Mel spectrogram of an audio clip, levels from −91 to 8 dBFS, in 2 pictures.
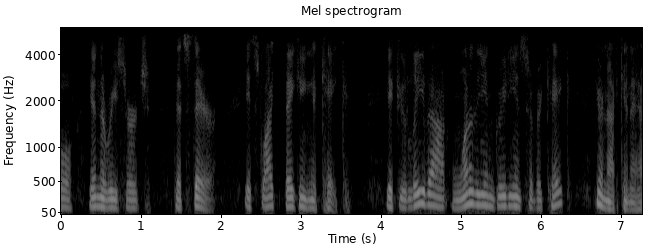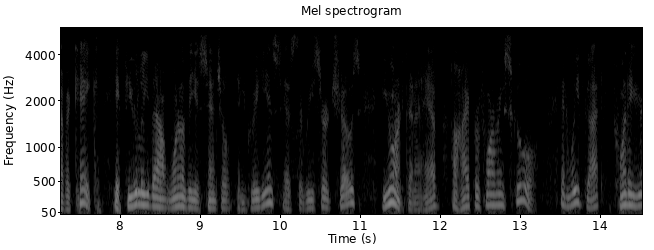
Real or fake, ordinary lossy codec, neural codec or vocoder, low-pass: real; Opus, 16 kbps; none; 5.4 kHz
